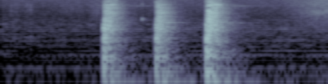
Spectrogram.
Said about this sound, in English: A knock on the door of your hotel. One of the guards.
